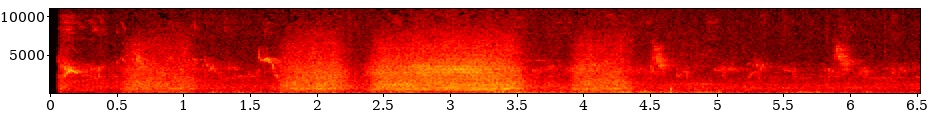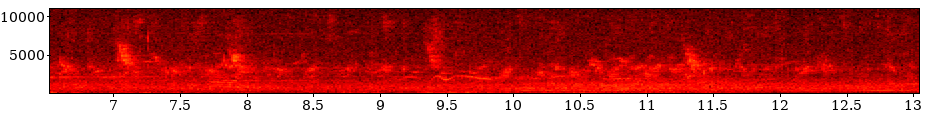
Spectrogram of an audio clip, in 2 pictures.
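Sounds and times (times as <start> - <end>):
sparrows chirping: 0.1 - 13.0
loud rushing noise: 0.6 - 4.6.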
